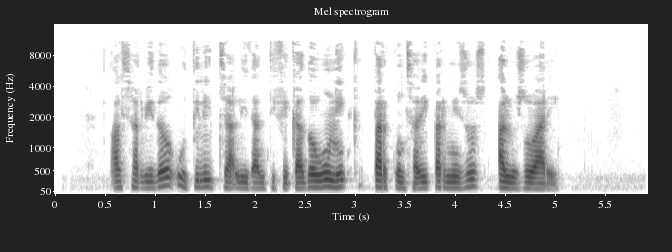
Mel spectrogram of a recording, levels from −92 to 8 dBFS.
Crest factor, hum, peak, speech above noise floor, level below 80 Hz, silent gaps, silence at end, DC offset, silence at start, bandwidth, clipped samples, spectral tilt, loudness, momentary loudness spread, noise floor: 20 dB; none; -6 dBFS; 45 dB; -76 dBFS; none; 0.9 s; under 0.1%; 0.55 s; 11.5 kHz; under 0.1%; -7 dB/octave; -27 LUFS; 9 LU; -71 dBFS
